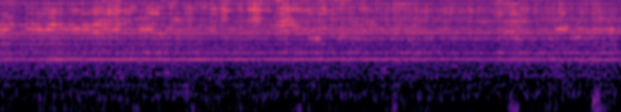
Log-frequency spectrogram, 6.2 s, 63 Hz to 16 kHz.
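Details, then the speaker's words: AC vacuum pump on a 2008 Honda Accord after an AC compressor replacement, pulling vacuum with low and high pressure sides opened, before recharging; low, steady drone with constant hum, no knocking or surging, normal running. "Now you start hearing in the vacuum pump."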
